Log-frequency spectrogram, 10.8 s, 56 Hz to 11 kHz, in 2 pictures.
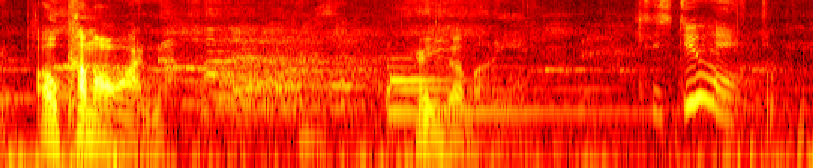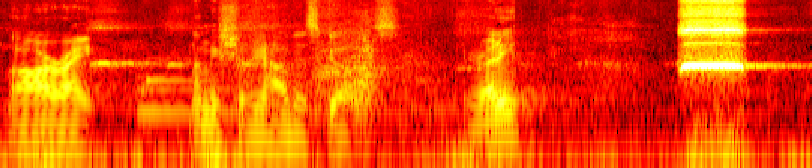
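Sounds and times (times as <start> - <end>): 
speech: 0.3 - 1.2, 2.6 - 3.4, 4.4 - 9.0
laughter: 1.0 - 3.0
toy train whistle blast: 10.0 - 10.6.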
